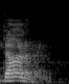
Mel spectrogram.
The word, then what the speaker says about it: Donavan: SD Donovan.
